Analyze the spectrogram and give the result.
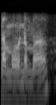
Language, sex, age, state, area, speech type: Sanskrit, male, 18-30, Rajasthan, rural, conversation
